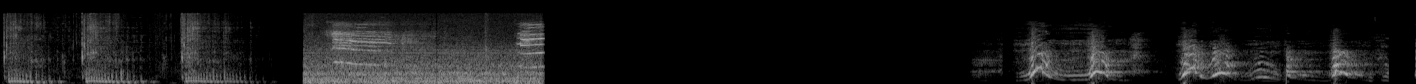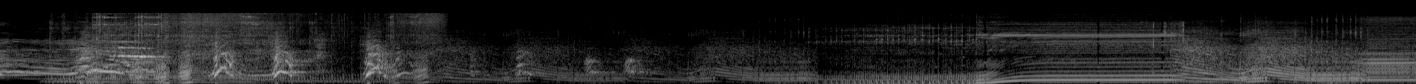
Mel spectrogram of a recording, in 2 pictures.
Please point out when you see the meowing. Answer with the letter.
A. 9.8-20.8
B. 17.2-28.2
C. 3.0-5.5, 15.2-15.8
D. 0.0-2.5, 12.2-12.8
C.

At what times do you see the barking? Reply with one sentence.
You can hear the barking from 9.8 to 20.8 s.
